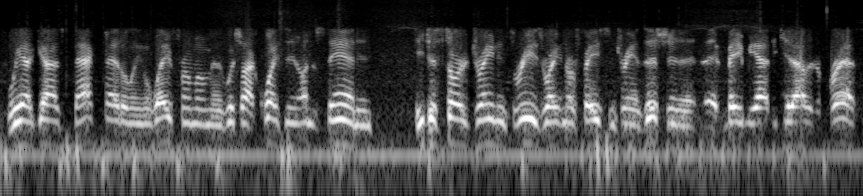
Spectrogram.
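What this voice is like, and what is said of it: Hoarse, strained, nearly lost voice. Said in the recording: “As you can tell, I kind of lost my voice in the game tonight.”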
